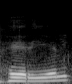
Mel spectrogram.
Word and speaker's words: Jeriel: Pues a mí me pueden seguir como Jeriel Cuadrado. Se escribe con J, Jeriel Cuadrado.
